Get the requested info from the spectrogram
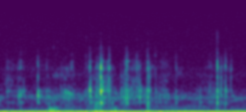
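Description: Underwater sound picked up by a submerged camera over a coral reef: irregular clicks and crackles, several a second, over a faint steady hum and a low rumble.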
